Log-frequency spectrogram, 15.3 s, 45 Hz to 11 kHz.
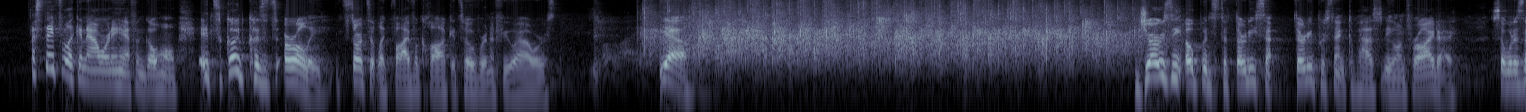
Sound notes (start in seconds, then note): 6.4 audience applauds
